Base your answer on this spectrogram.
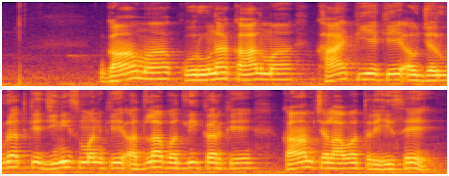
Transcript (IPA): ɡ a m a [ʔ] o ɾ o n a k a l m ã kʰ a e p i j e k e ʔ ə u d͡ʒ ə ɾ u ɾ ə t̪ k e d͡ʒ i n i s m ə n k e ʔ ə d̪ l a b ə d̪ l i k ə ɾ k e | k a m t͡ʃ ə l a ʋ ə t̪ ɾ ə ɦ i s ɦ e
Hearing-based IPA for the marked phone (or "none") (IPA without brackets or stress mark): k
